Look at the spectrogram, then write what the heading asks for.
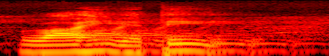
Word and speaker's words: वाह्यते: विपद विपद भाव पदावर्ती पदावर्ती विपद भाव पदावर्ती पद के वाति वाह्यते, वाह्यते। यहाँ स्वराघात नहीं होगा, ठीक है? क्यों? यहाँ वा दीर्घ है इसलिए नहीं होगा।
